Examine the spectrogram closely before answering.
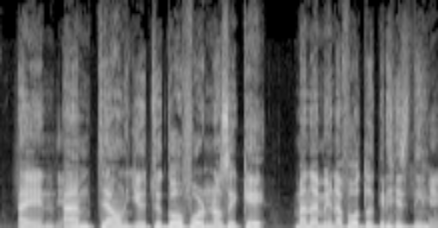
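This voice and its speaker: Pitch varies in an ordinary way as the speech proceeds very slowly. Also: man. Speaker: radio co-host. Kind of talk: casual chat.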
